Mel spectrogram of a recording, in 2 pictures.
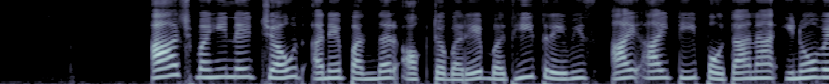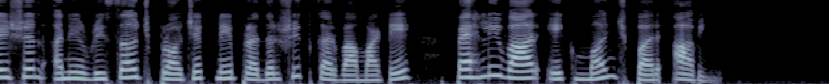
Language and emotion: Gujarati, neutral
